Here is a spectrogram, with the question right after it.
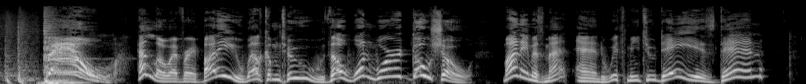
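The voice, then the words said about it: Radio announcer voice. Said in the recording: “I don't know why I switched to this radio announcer voice. ... That's your podcast voice.”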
